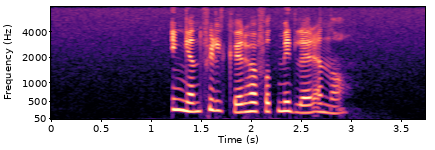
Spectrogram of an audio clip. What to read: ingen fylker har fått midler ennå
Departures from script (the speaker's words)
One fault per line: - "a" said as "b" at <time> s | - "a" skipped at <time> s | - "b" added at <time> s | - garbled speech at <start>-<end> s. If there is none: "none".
none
